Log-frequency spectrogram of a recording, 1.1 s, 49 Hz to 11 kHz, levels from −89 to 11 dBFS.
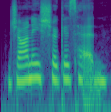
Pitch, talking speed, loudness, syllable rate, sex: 235 Hz, 215 wpm, -15 LUFS, 5.8 syllables/s, female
